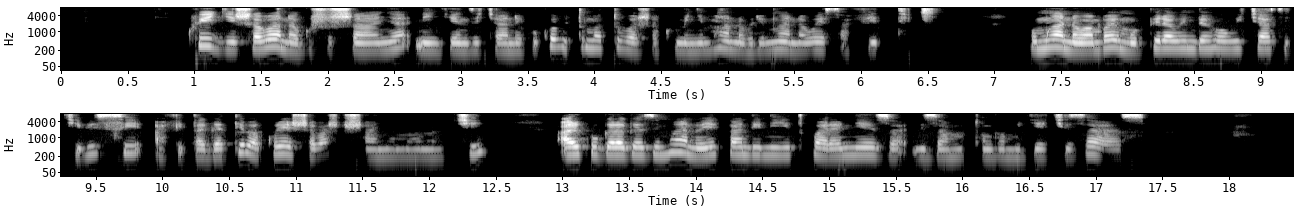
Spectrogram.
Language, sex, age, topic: Kinyarwanda, female, 18-24, education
